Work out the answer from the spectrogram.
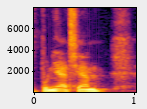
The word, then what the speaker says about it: Buniatyan: You almost perfectly pronounced my surname. It's Buniatyan, and I'm very excited to be here.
